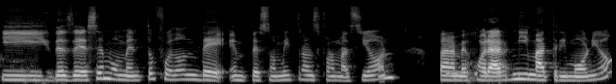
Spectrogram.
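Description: Against a quiet background, a woman speaks fairly slowly at a fairly high pitch with ordinary pitch variation. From Mexico. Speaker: life coach. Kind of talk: interview. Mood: warm, heartfelt, animated.

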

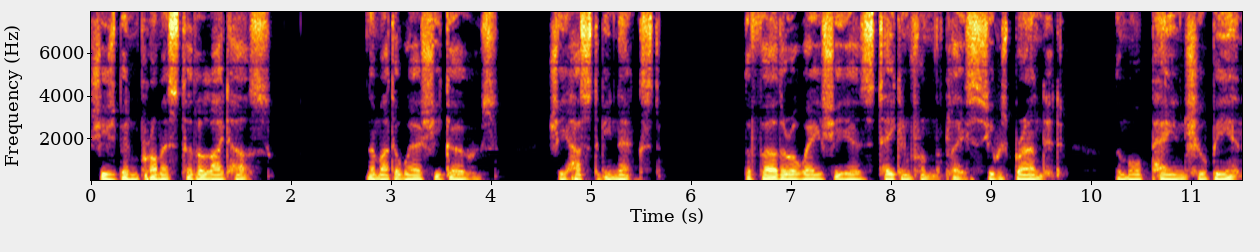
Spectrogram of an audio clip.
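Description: A man puts on a character voice, low in pitch with a husky, rough edge, speaking at a fairly slow pace with little pitch movement.

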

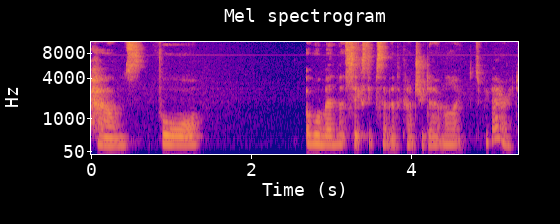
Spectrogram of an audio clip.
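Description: Big swings in loudness mark a woman's speech. She talks at a fairly slow pace with long, frequent pauses. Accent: British. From UK. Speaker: beauty and lifestyle vlogger. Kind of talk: casual monologue vlog. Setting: at home, recording to camera. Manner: hesitant, many fillers. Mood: opinionated, conversational. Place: home room. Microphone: webcam.

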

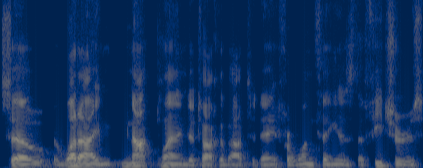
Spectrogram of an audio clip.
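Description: A man's fairly low voice with fairly even intonation against a quiet background. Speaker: presenter. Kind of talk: lecture. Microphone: webcam.

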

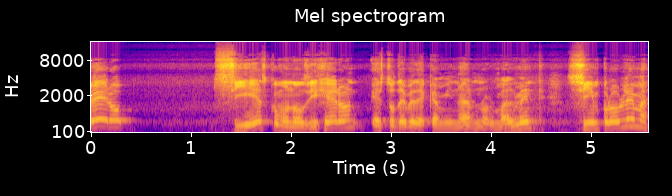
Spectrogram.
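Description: A man speaks at a fairly slow pace, his loudness very even throughout. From Mexico. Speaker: sports radio host. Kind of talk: sports talk radio. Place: studio. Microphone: studio mic.

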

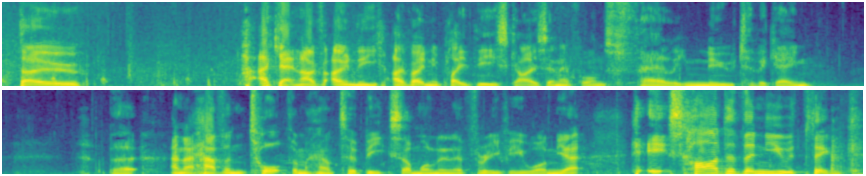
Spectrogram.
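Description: In an English accent and a fairly low pitch, a man speaks at a fairly slow pace with a playful tone, ordinary pitch variation, and long, frequent pauses. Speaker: VR gaming channel host. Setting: online multiplayer voice chat. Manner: chatty, playful commentary.

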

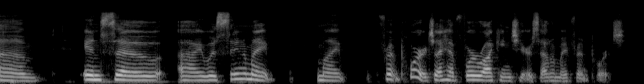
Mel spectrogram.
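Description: Against a quiet background, a dark, mellow tone moves at a moderate pace with ordinary pitch variation. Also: woman, medium pitch for a woman. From United States. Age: 60s. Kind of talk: interview. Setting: video call. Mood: warm, earnest, faith-filled. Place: home room. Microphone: video call.

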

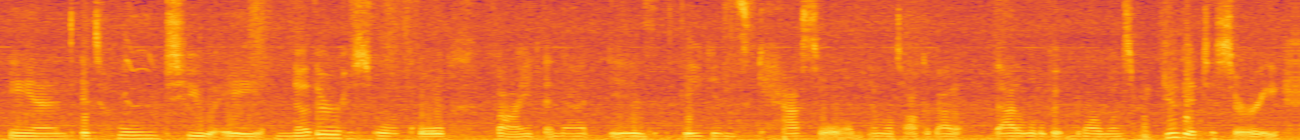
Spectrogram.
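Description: A woman talks at a fairly slow pace. Noticeable background noise runs beneath her. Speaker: travel vlogger. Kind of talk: casual vlog chat. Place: boat. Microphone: phone near.

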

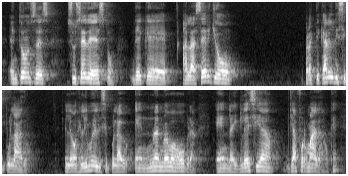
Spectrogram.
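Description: Against a quiet background, a man at a medium pitch talks at a fairly slow pace with ordinary pitch variation and long, frequent pauses. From Mexico-Texas border, Matamoros and Rio Grande Valley; Texas. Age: 60s. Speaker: Baptist missions director, pastor; interview guest, pastor. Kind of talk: interview conversation. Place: home room. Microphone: studio mic.

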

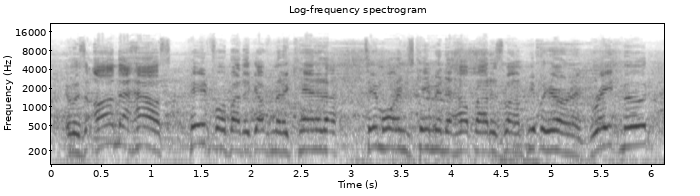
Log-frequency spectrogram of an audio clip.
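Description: A high-pitched man at a very fast pace, with fairly even intonation and very even loudness over loud background noise. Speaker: sports reporter. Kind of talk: live on-location news report. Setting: outdoors. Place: bar. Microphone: handheld.

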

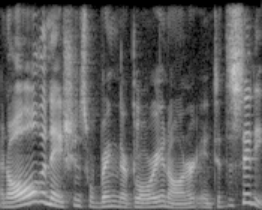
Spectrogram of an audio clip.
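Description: At a fairly quick pace, a woman talks with very wide pitch swings. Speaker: devotional speaker. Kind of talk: prayer, then a devotional talk. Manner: tender, reflective, emotional about her mother's death. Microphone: webcam.

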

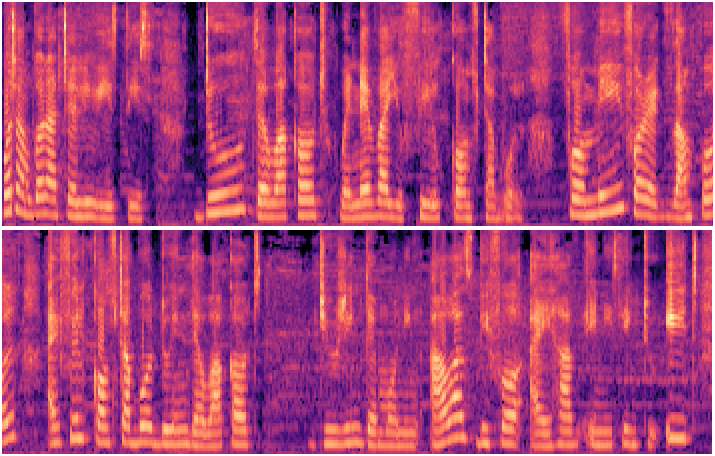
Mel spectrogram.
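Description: A woman at a fairly slow pace with ordinary pitch variation, faint music in the background. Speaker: fitness vlogger. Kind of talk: casual vlog chat. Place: home room.

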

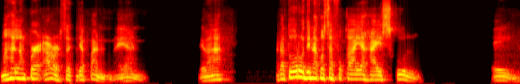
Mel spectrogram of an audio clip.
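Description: A man's fairly slow delivery with a bright, sharp tone, vocal fry, very wide pitch swings, long and frequent pauses, and a quiet background. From Philippines, Bulacan; Philippines. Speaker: language teacher. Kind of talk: online language lesson. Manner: animated. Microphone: video call.

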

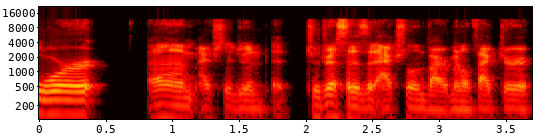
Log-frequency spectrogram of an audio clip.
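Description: A man speaks at a fairly quick pace in a fairly low voice. The background is quiet. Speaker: certified dog trainer. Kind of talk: lecture. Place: home room. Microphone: webcam.

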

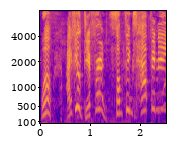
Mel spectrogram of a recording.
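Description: Put-on character voice at an extremely high pitch, strained, at a moderate pace. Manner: astonished.

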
